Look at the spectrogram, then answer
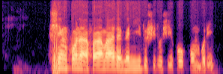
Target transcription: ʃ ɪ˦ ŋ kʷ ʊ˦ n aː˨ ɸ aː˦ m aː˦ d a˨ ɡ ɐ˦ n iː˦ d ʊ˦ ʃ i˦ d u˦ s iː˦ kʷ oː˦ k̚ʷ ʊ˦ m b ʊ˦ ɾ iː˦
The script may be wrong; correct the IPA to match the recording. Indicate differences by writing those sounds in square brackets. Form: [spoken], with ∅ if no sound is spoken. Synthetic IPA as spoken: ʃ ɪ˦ ŋ kʷ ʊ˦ n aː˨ ɸ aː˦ m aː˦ d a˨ ɡ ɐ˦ n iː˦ d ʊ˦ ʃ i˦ d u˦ [ʃ] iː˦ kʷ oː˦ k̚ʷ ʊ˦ m b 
